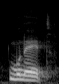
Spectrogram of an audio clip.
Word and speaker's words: Monet: Monet, spricht man die aus? – Monet. – Monet. Mhm. Monet. Okay, da hätte ich ein stummes E am Ende vermutet, aber gut.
